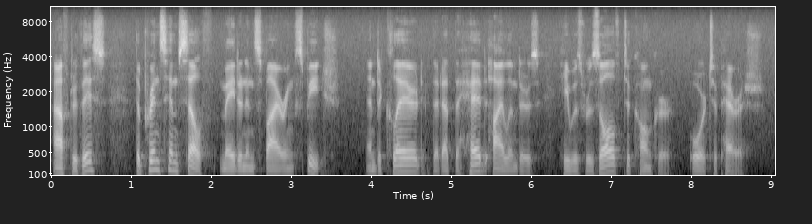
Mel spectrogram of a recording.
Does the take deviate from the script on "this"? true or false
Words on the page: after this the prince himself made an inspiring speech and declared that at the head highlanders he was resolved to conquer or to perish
false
